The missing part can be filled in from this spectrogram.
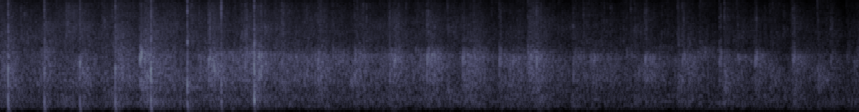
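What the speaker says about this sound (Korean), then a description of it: "우리 박수로 축복하도록 하겠습니다" A church congregation applauds during a Sunday worship service after a baptism, steady clapping from many hands at moderate distance, continuous for several seconds with no voices over it.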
